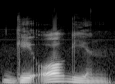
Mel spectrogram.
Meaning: Georgia (a transcontinental country in the Caucasus region of Europe and Asia, on the coast of the Black Sea)
- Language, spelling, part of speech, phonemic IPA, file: German, Georgien, proper noun, /ɡeˈɔʁɡiən/, De-Georgien.ogg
